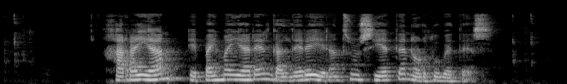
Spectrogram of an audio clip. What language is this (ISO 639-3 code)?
eus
